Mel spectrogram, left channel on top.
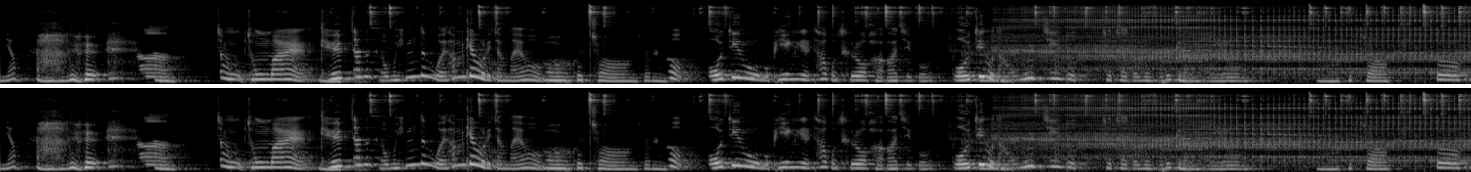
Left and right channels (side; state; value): both; identical; correlation 1.00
